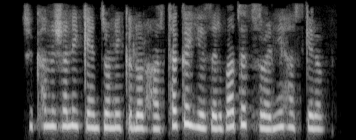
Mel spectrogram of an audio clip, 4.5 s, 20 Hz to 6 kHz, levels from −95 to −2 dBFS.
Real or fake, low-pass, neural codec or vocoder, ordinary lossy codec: fake; 5.4 kHz; vocoder, 22.05 kHz, 80 mel bands, WaveNeXt; AAC, 24 kbps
